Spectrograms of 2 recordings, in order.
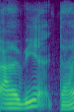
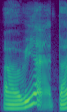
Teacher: Di sini ada awi'ta yaitu ada huruf ain, di mana huruf ain ini termasuk huruf halak, yaitu artinya huruf halak itu huruf-huruf yang keluar dari tenggorokan, atau nama lain itu huruf idhar. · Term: idhar halki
